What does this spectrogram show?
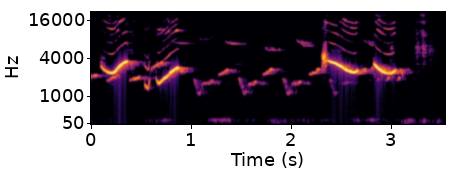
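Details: In the morning, a common iora sings clear, swooping whistles that rise and fall in quick phrases, with softer short notes between and a faint low hum beneath.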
